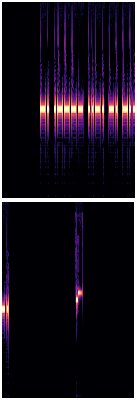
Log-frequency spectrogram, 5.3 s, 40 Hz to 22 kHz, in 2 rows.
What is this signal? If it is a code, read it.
Morse code, heard as a keyed tone, about 36 wpm, 700 Hz. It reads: N1FNC
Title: USA Call Signs - 5 Characters - 3x Character Spacing - 35wpm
